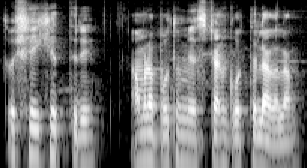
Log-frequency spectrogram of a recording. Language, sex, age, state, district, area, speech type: Bengali, male, 18-30, West Bengal, Uttar Dinajpur, urban, spontaneous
